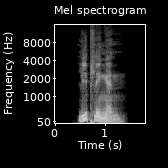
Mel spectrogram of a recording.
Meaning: dative plural of Liebling
- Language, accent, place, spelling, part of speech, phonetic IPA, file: German, Germany, Berlin, Lieblingen, noun, [ˈliːplɪŋən], De-Lieblingen.ogg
